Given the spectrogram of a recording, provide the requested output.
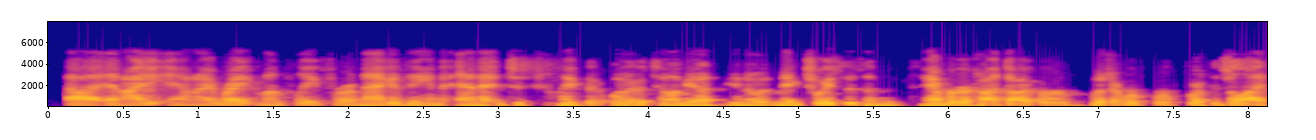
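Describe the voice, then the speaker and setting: A woman with a fairly low pitch speaks at a fairly quick pace in an ordinary speaking voice. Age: 60s. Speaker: talk show host. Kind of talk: interview conversation.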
